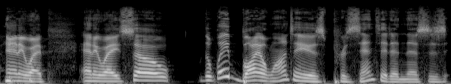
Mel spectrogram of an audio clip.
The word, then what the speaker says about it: Biollante: for is present and by the way I'm guessing that's the pronunciation we're agreeing on is biolante because that's what I say because what is it in the dub it's biolante which is what I said for years and me too and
